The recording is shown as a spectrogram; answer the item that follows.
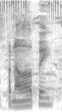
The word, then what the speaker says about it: Penelope: Is that short for Penelope? Officially, yes, but I never can be bothered with all 4 syllables of it.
